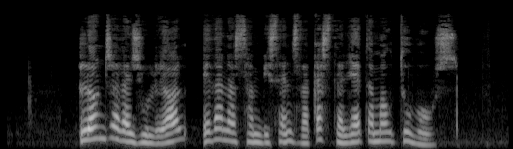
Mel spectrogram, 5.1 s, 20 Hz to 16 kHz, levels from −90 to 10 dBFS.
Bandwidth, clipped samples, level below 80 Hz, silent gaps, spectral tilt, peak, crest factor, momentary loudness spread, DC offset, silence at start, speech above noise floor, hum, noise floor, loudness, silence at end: 11.5 kHz; under 0.1%; -82 dBFS; none; -4 dB/octave; -8 dBFS; 20 dB; 10 LU; under 0.1%; 0.8 s; 41 dB; none; -69 dBFS; -28 LUFS; 0.55 s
